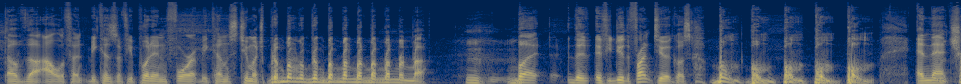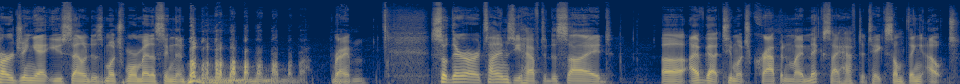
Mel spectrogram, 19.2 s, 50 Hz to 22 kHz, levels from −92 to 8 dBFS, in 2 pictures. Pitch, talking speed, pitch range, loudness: 100 Hz, 195 wpm, 90-120 Hz, -22 LUFS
